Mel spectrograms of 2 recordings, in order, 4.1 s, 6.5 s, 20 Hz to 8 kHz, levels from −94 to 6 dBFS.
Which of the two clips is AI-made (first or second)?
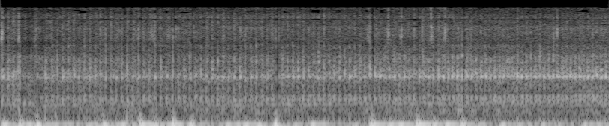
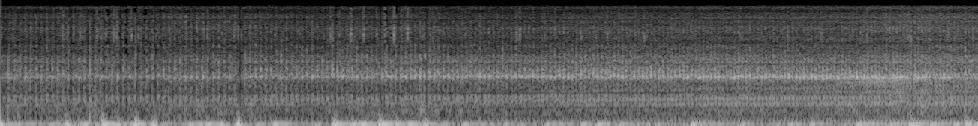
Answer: first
